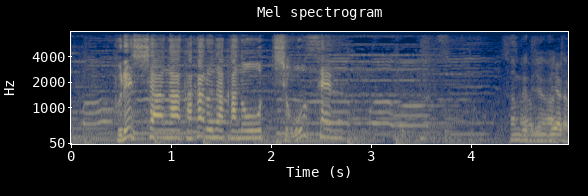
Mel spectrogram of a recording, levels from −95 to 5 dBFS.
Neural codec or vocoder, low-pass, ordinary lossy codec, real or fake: none; 7.2 kHz; Opus, 32 kbps; real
